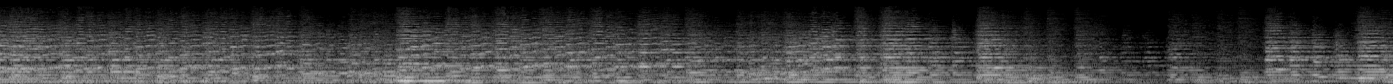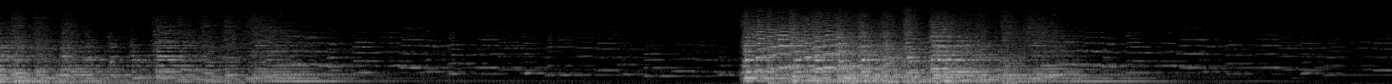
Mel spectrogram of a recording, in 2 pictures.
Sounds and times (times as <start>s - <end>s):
Violin, fiddle: 0.0s - 27.8s.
